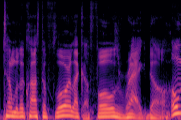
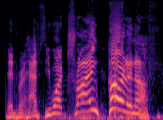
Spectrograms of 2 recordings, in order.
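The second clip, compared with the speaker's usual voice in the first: snarling; 10 semitones higher than usual. A narrator's reading. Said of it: "Luna snarled".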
